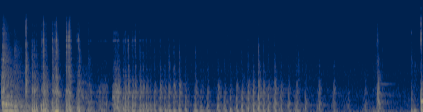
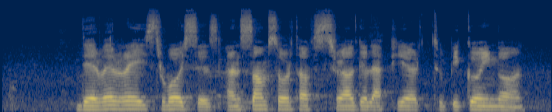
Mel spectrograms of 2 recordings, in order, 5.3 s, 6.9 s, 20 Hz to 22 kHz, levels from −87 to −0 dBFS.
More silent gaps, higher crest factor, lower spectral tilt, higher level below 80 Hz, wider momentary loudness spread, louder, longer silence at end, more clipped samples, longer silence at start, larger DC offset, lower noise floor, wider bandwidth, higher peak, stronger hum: neither; about the same, 22 dB vs 18 dB; first, -6 dB/octave vs -4.5 dB/octave; first, -52 dBFS vs -68 dBFS; first, 19 LU vs 8 LU; second, -46 LUFS vs -26 LUFS; second, 0 s vs 0.35 s; neither; second, 0 s vs 0.95 s; neither; first, -63 dBFS vs -59 dBFS; about the same, 16 kHz vs 15 kHz; second, -24 dBFS vs -8 dBFS; neither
